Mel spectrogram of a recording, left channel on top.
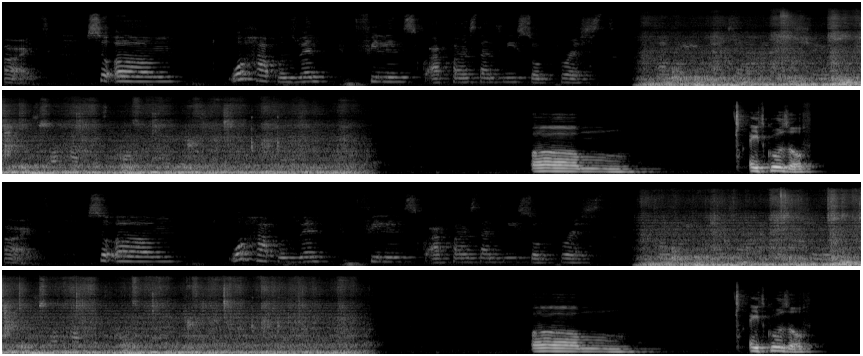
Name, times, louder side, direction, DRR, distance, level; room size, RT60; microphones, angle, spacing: voice 1, 0.0-1.8 2.3-6.0 6.5-10.7 11.1-11.5, left 3 dB, 70° left, 3.9 m, -45 dB
sound 1, 6.3-12.3, equal, 30° right, 5.2 m, -31 dB
voice 2, 13.9-15.0 15.9-16.7, left 2 dB, 20° left, 0.5 m, -26 dB
15.5 x 5.7 x 5.6 m
head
